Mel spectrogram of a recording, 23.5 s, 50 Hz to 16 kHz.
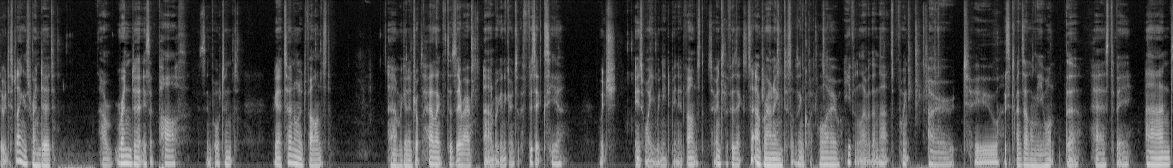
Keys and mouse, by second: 0.4 click, 0.9 click, 4.5 click, 6.2 click, 8.2-9.6 drag, 10.2 click, 12.9 click, 14.6-16.8 drag, 17.6-19.7 drag, 20.3 middle click.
